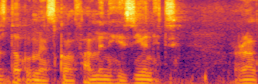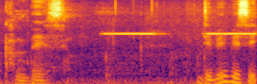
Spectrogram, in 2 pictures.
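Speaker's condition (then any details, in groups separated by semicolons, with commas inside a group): No condition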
